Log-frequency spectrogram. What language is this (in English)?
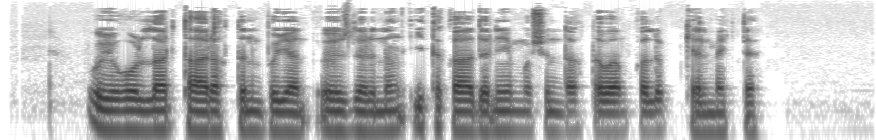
Uyghur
